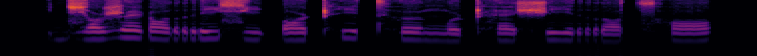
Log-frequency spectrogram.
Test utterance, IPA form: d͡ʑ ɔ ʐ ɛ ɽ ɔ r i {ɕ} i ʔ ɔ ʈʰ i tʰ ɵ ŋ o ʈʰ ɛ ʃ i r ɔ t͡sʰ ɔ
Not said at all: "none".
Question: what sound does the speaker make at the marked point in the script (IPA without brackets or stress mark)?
ɕ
